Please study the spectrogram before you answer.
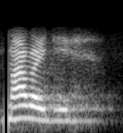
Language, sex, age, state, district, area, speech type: Bodo, female, 45-60, Assam, Baksa, rural, conversation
